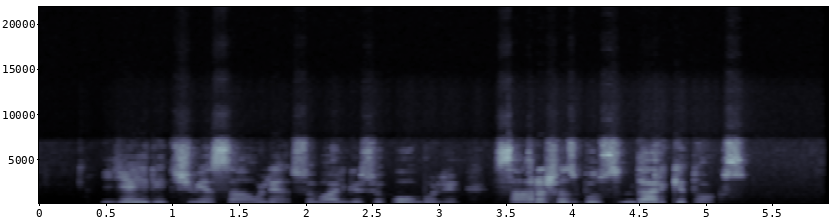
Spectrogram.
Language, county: Lithuanian, Klaipėda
